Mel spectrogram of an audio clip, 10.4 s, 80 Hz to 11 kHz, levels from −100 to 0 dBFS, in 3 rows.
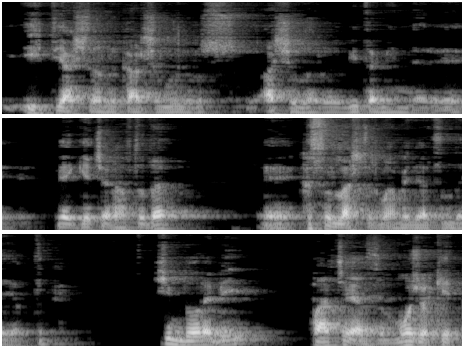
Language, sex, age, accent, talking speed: Turkish, male, 50-69, native, 110 wpm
